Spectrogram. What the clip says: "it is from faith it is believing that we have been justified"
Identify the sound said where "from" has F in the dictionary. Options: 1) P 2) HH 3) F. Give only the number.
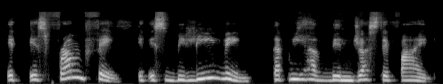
3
